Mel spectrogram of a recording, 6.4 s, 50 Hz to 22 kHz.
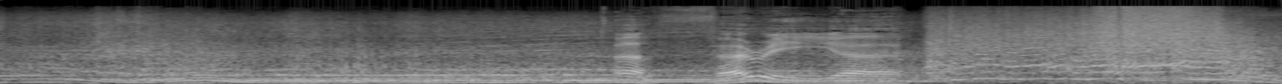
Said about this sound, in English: Oh, that's because that's a GT300 Nissan. Right. That's a GT3 spec Nissan. So that's what your road car would sound like.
